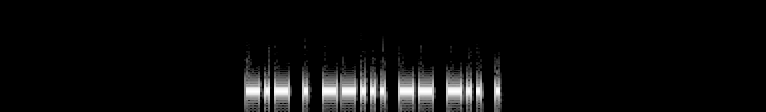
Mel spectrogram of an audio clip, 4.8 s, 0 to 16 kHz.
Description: Morse code, heard as a keyed tone, about 40 wpm, 700 Hz. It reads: KE7MDE
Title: USA Call Signs - 6 Characters - 40wpm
